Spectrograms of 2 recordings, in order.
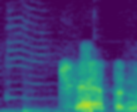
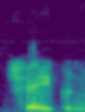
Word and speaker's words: Chapman: this again but uh Chapman High School is actually pronounced Chapin High School in high school yeah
